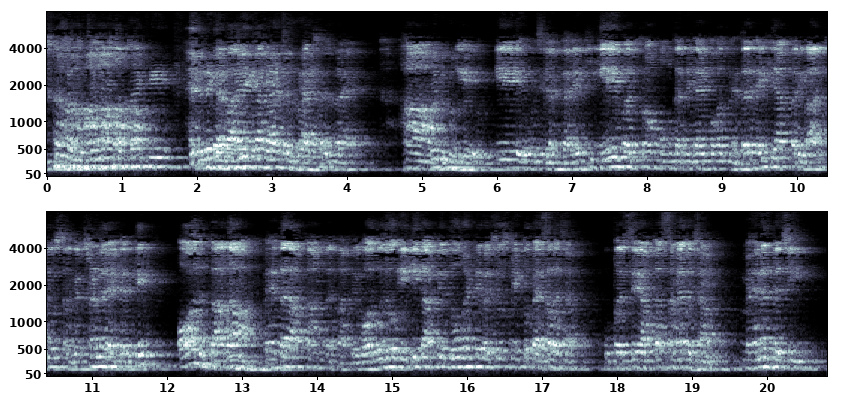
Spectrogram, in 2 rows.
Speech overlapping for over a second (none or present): present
